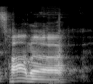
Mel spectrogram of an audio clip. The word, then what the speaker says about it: Hana: you know Hannah is am i pronouncing her name right correct I think I I think Hana but I could be wrong it's on ice Hana okay so Hana yeah this all started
